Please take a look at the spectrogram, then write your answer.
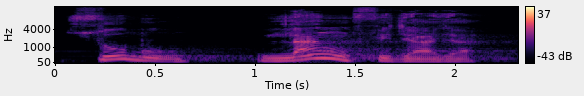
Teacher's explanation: کہ تنوین کے بعد حروف اخفاء کے 15 حرفوں میں سے فا ہے، اس میں ناک میں آواز کو چھپا کر پڑھیں گے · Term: اخفاء حقیقی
